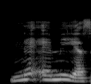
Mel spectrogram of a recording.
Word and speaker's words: Nehemías: In Spanish, you don't pronounce H, okay? Can I say Nehemías? It's Nehemías, okay?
